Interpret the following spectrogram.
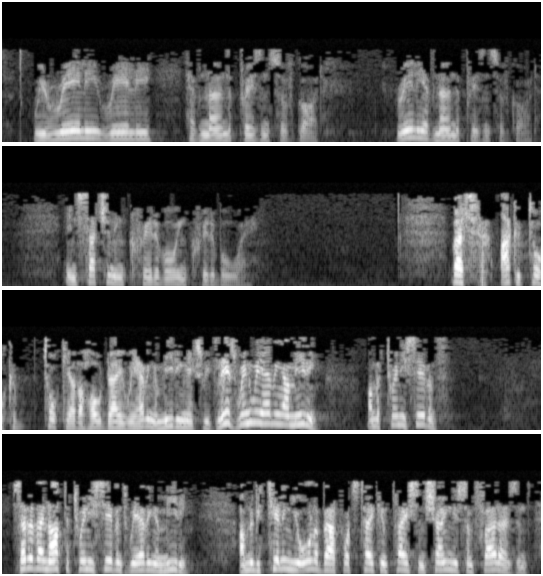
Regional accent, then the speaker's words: South Africa; church and I had to tell them what passage I was reading from three times because they didn't understand my accent. I went to a shop and they wouldn't serve me coffee because they realized I was South African.

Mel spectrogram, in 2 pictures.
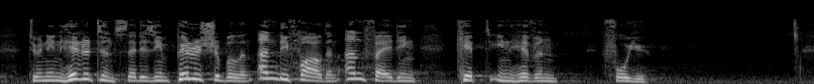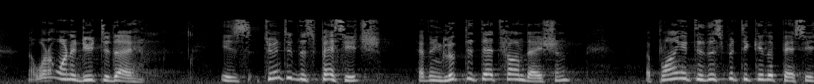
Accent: Johannesburg, Gauteng, South Africa; I grew up in Johannesburg, and because Johannesburg is literally hundreds of tunnels underneath of it, we frequently experienced earth tremors.

